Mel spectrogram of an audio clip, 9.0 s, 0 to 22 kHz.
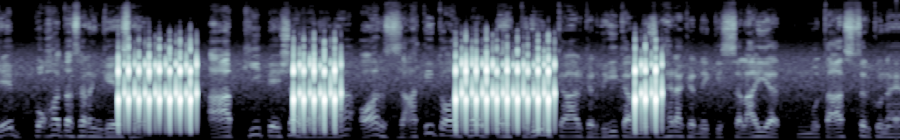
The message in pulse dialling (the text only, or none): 8 5 0 3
